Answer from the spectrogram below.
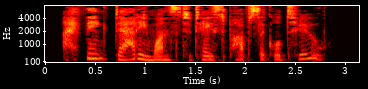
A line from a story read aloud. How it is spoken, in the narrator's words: I whisper in Ted's little ear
